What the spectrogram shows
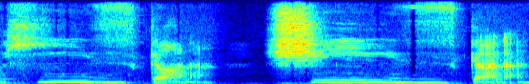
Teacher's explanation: Notice here that I'm using that vibrating Z sound.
